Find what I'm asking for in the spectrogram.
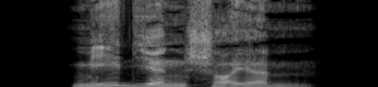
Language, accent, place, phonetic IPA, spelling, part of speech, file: German, Germany, Berlin, [ˈmeːdi̯ənˌʃɔɪ̯əm], medienscheuem, adjective, De-medienscheuem.ogg
- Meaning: strong dative masculine/neuter singular of medienscheu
